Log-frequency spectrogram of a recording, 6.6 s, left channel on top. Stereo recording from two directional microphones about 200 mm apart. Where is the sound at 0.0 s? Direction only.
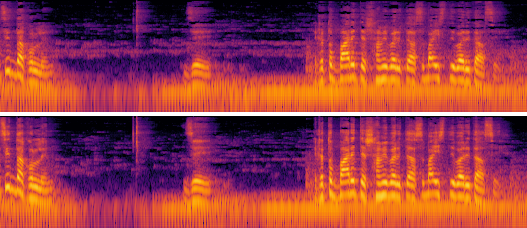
35° right (ahead or behind).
